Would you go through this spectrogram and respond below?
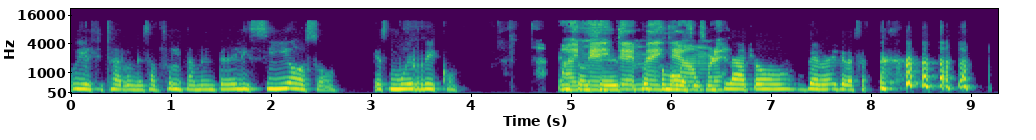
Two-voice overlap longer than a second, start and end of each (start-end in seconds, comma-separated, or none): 4.8-6.6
